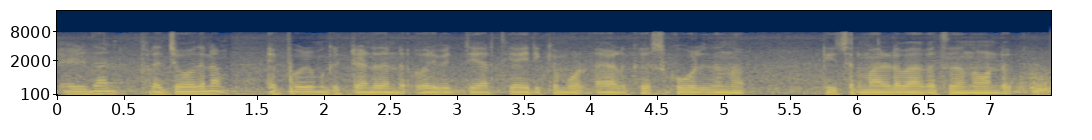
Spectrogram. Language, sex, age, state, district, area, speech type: Malayalam, male, 18-30, Kerala, Kozhikode, rural, spontaneous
